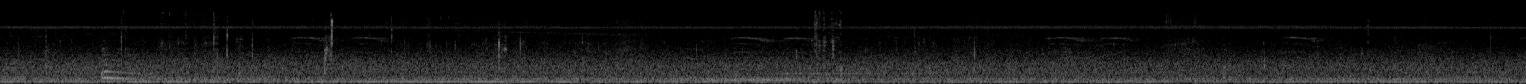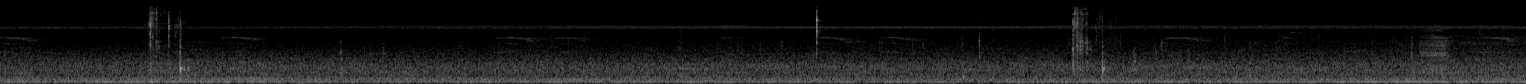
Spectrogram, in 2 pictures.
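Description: A steady, high insect drone with faint chirps now and then, broken by a few sharp clicks and knocks from a fire piston being struck and handled, the loudest a quick double knock past the middle.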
